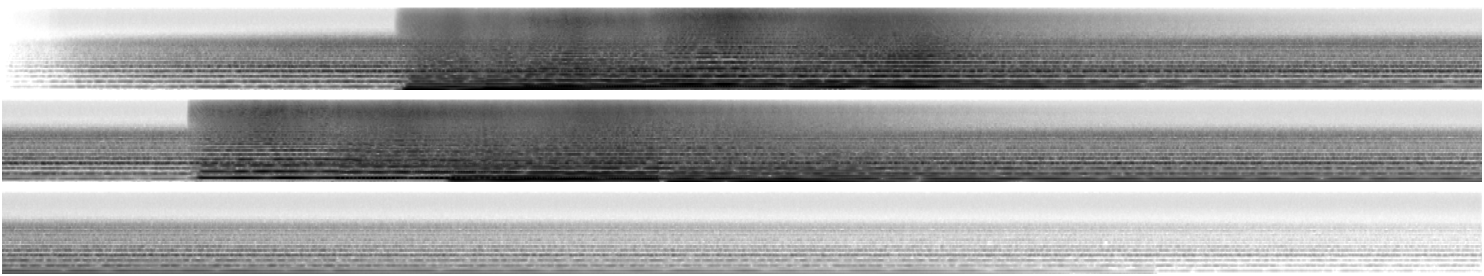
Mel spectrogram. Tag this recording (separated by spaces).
engl knight vitz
